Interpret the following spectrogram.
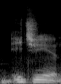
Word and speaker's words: Aegean: How do you pronounce Aegeis Komora? Aegean. Aegean.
